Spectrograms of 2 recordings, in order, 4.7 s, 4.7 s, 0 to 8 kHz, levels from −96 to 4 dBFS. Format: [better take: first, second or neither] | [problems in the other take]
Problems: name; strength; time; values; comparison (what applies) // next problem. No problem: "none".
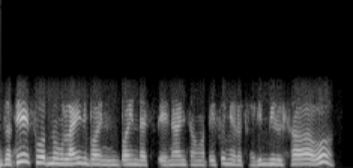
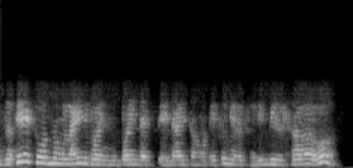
first | room echo; dies away in 0.2 s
